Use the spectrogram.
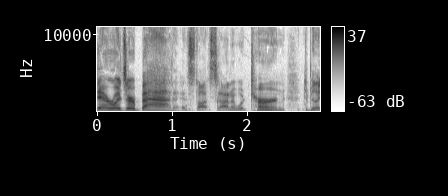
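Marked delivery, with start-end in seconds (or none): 0.0-1.0 very high, shrill, very loud heckling yell. Telling a story about someone yelling at a wrestler in the ring: retelling a heckler yelling. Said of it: "and he yells".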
